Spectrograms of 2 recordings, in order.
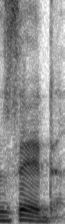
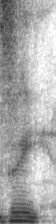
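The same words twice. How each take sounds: First: It is said the Kenyan way, like 'zed'. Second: It is said the American way, like 'zee'.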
